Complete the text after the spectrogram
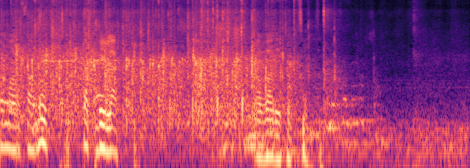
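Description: A crowd of people talk and chatter nearby in an echoing room.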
